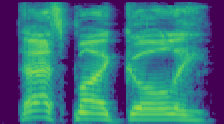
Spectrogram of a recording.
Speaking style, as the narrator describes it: I yelled at Walker

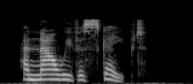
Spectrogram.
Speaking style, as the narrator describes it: she tells him firmly

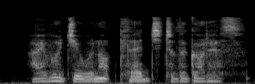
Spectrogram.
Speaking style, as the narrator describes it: He whispered

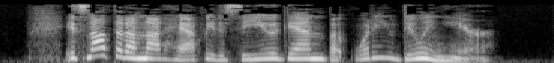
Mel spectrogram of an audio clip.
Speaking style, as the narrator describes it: I asked

